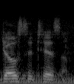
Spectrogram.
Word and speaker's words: Docetism: And it was the translation in Arabic was marked by pronounced Docetism, D-O-C-E-T-I-S-M, Docetism, which is a form of Gnosticism.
